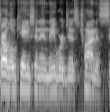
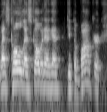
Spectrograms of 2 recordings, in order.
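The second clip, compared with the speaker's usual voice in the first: mock urgent, rallying put-on yell; 3 semitones higher than usual. Retelling clearing soldiers out of a building under mortar attack: imitating his own past yelling. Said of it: "I'm yelling at them like".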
